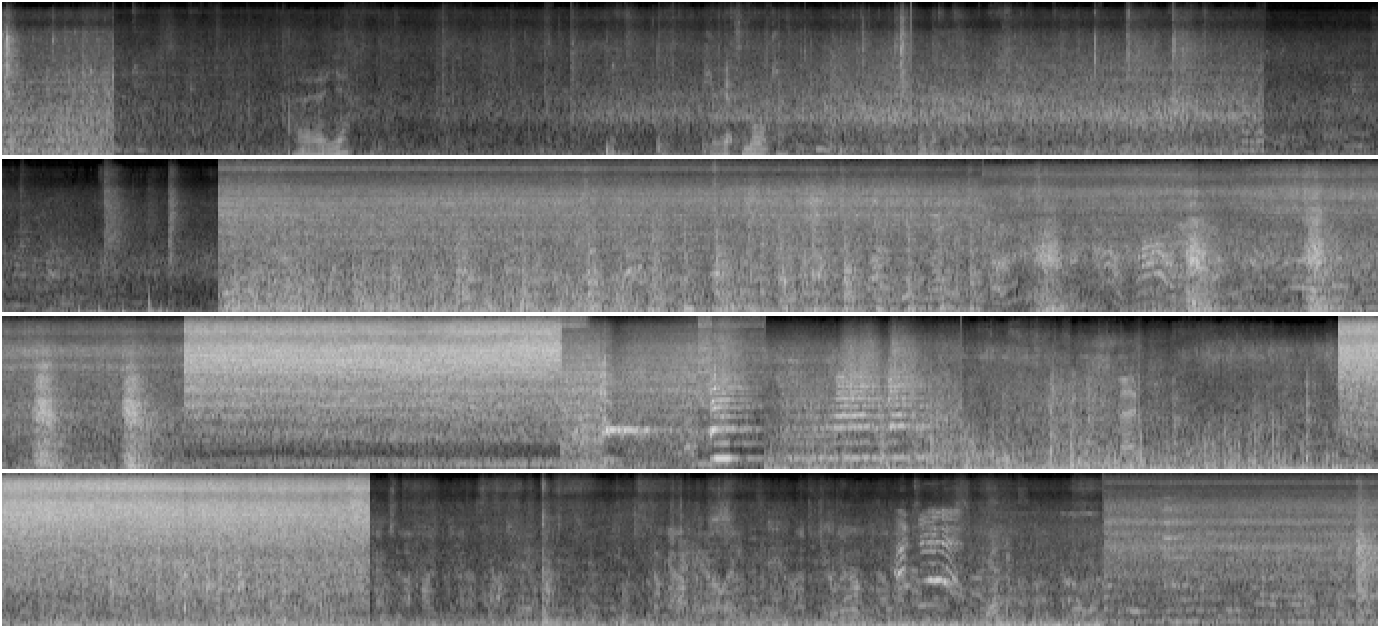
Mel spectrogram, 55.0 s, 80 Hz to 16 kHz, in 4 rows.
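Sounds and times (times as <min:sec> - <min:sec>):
train rumbling on track: 0:00.0 - 0:12.7, 0:14.0 - 0:55.0
wheels clattering over rails: 0:16.0 - 0:29.4
locomotive steam hissing: 0:16.0 - 0:35.2, 0:40.9 - 0:45.0, 0:52.3 - 0:55.0.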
